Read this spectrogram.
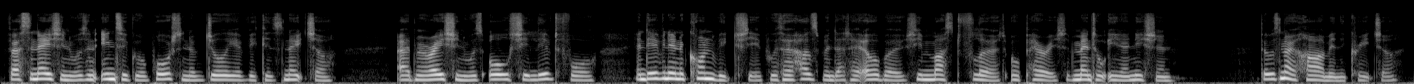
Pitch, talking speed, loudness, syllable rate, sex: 210 Hz, 180 wpm, -17 LUFS, 5.6 syllables/s, female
